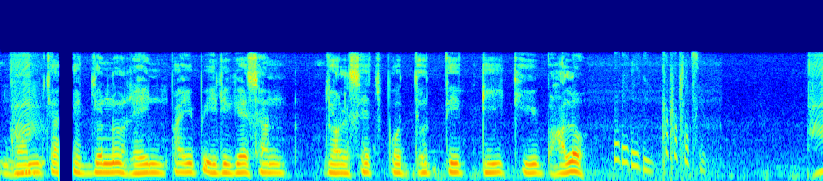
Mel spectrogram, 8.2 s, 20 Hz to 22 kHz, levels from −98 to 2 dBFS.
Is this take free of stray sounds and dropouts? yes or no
no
